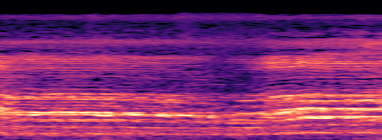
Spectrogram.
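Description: A group of men chanting a marsiya, a Shia Urdu elegy, in unison with no instruments, led by one voice on a microphone. The voices hold long, drawn-out notes that slide slowly in pitch.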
